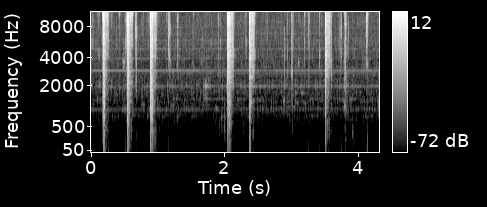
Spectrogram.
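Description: About a dozen sharp, scattered metallic clicks and clinks of tools and hardware being handled while bracket nuts are taken off a truck's front end, with near silence between them. No impact gun is heard running.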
